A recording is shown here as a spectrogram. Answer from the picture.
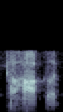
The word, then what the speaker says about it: Tarhaka: and that's spelled Tahaka, T-A-R-H-A-K-A, Amana, A-M-A-A-N-A, Elbey, E-L and then B-E-Y.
